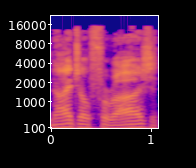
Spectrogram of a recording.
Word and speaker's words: Nigel Farage: So you also have ranters like this, British representative to the European Parliament, Nigel Farage, is that how you say his name? – Yeah.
